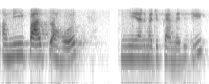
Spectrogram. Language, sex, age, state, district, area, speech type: Marathi, female, 18-30, Maharashtra, Raigad, rural, conversation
